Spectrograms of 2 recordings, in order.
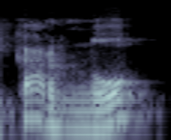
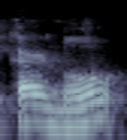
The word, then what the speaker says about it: Carnot: gasoso chamado ciclo de carnor tá o pé mudo não é carnot tá bom ar nó e essa máquina de carnou ela possui o rendimento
